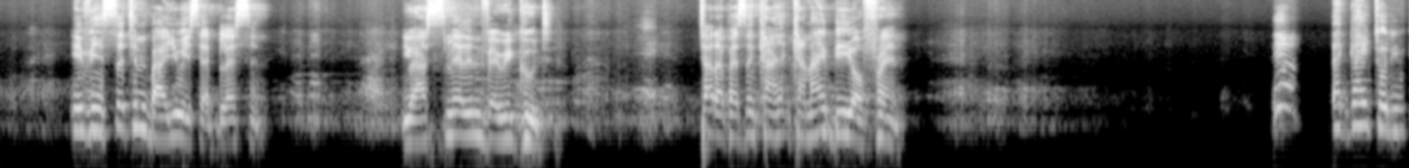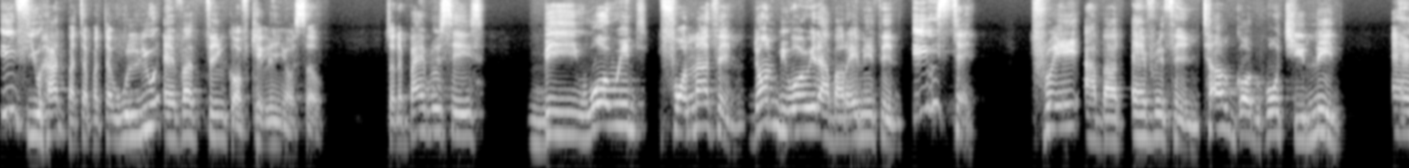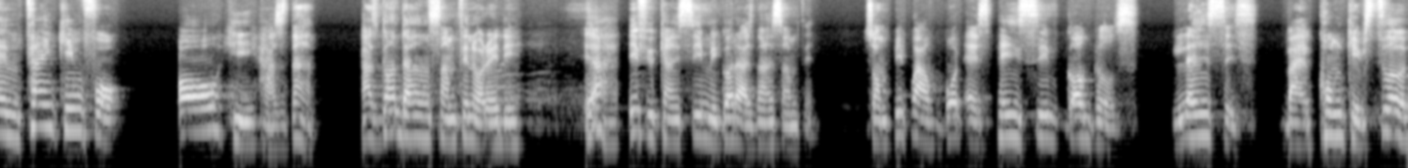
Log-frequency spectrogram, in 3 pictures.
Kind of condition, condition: setting, large echoing room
